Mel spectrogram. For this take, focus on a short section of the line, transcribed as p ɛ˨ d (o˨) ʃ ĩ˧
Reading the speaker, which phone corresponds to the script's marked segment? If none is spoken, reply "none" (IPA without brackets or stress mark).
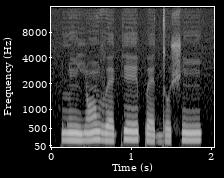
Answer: o˨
